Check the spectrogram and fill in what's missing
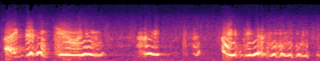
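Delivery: crying, high-pitched protest of innocence; breaking down under accusation; tearful denial. Acted. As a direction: sob out the denial slowly.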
